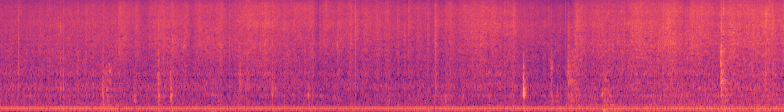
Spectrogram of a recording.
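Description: Beef cooking in a pan with onion rings added, a continuous soft sizzle over a low hum, with scattered light clicks and scrapes of stirring.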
